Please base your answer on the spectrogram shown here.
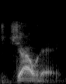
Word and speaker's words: Judy: Judy, the basic idea I think of Judy was and it's pronounced, and they bring it up in the Secret History, was Jowday, which was a Sumerian god.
